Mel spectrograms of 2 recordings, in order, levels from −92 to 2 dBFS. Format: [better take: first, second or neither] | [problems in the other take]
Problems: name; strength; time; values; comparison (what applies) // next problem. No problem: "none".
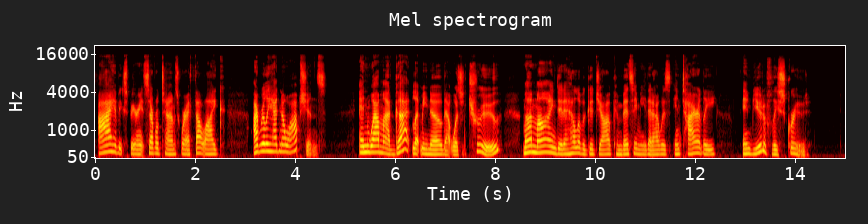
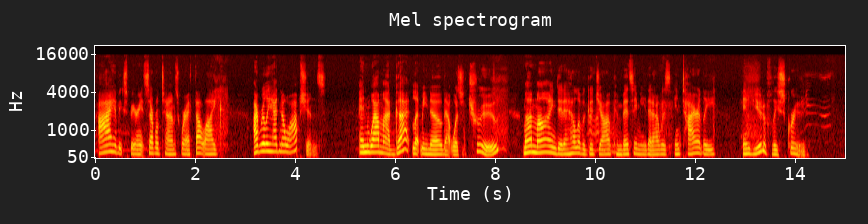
first | hiss; faint; throughout; 25 dB below the speech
